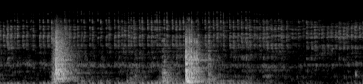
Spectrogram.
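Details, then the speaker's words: Rebuilt shipping-damaged server PC at first power-on: soft fan whir with irregular sharp clattering bursts from a loose cable hitting a fan blade; fix is cable-tying it. "Something doesn't sound good. Oh, we got a I got a cable hitting the fan. That's an easy fix."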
